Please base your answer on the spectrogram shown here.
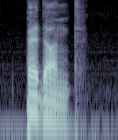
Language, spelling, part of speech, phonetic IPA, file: Polish, pedant, noun, [ˈpɛdãnt], Pl-pedant.ogg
